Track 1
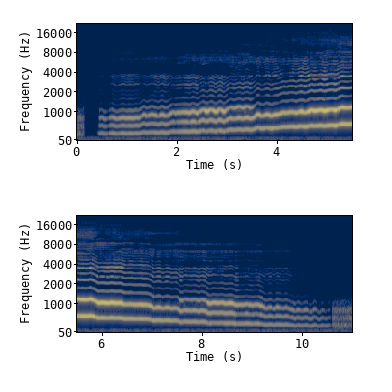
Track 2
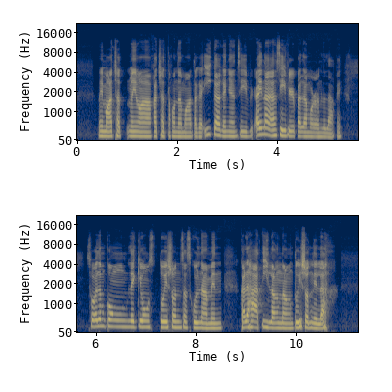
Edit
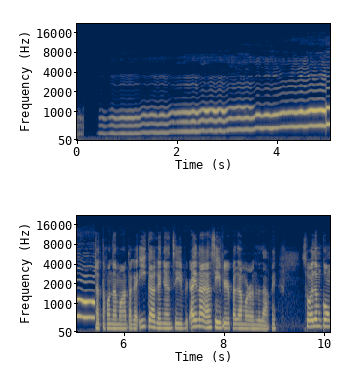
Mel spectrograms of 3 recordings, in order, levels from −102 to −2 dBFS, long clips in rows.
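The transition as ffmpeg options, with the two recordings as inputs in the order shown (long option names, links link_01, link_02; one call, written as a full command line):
ffmpeg -i cue0.wav -i cue1.wav -filter_complex "[0:a]apad=whole_dur=10.13,atrim=end=10.13,asplit=2[link_01][link_02];[link_01]atrim=end=4.982[link_03];[link_02]atrim=start=4.978:end=5.422,asetpts=PTS-STARTPTS,areverse[link_04];[1:a]atrim=start=1.658:end=6.37[link_05];[link_03][link_04]acrossfade=duration=0.004:curve1=hsin:curve2=hsin[link_06];[link_06][link_05]acrossfade=duration=0.004:curve1=hsin:curve2=hsin" out.wav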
